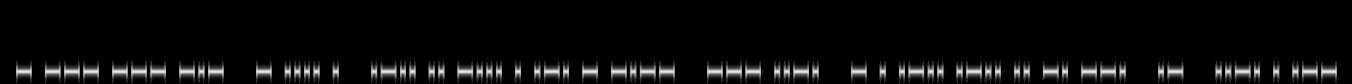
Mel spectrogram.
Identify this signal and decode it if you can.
Morse code, heard as a keyed tone, about 25 wpm, 600 Hz. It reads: TOOK THE LIBERTY OF TELLING A FEW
